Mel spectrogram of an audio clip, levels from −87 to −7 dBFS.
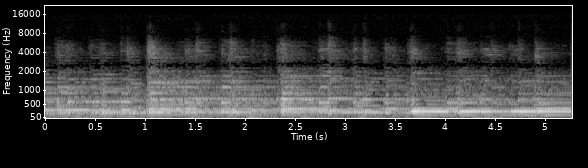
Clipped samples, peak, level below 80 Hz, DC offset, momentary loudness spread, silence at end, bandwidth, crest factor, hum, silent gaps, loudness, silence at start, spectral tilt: under 0.1%; -12 dBFS; -48 dBFS; under 0.1%; 5 LU; 0 s; 11 kHz; 16 dB; none; none; -28 LUFS; 0 s; -7.5 dB/octave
